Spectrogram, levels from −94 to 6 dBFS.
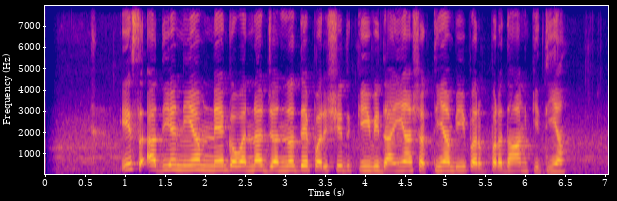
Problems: constant background noise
